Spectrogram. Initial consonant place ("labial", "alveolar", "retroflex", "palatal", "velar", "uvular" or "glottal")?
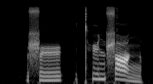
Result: retroflex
